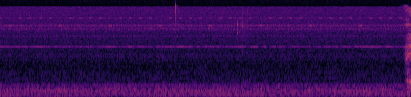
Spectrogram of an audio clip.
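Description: Steady low hum and faint hiss of room tone in a pause between words, with no other sound.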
